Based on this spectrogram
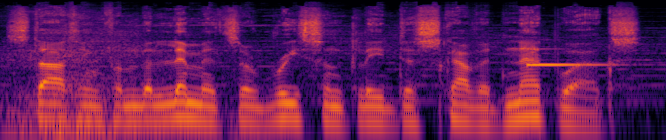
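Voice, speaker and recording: A man delivers scripted documentary narration in the manner of a nature film. His voice sits on the low side, and music plays clearly behind him. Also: steady tone, normal speed. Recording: music under the voice. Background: prominent background music.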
